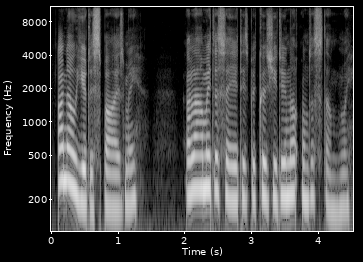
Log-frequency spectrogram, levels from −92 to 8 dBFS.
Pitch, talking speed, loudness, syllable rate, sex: 205 Hz, 225 wpm, -15 LUFS, 6.6 syllables/s, female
